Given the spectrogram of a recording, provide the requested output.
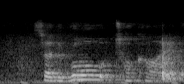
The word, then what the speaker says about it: Tokaji: So the main pronunciation here that you want to use, really, from a guest perspective, is Tokaji, and it's produced by the Royal Tokaji company.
